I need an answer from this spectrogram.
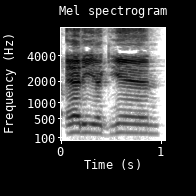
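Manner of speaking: ordinary delivery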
